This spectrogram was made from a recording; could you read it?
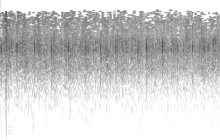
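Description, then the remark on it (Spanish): Steady, dense applause from a theatre audience at the Multiteatro of Carlos Rottenberg, an ovation for Jorge Dorio, a continuous wash of many hands clapping, sustained evenly without any voices standing out. “No menos intensa ha de ser la ovación que depararemos a nuestro Jorge Dorio.”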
